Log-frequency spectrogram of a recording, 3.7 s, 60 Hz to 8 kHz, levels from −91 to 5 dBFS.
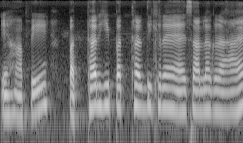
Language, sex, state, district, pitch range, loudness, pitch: Hindi, female, Chhattisgarh, Raipur, 170-210 Hz, -20 LUFS, 185 Hz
